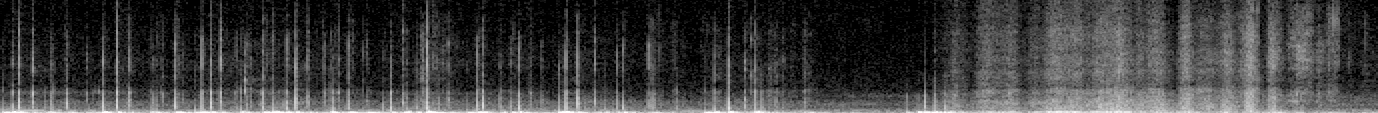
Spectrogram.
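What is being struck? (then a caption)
Canvas stretched on a wooden frame. A small white painter's canvas, stretched on a wooden frame with a hollow back and held in both hands, is tapped and scratched with fingertips on its front and edges. Quick, soft, hollow thumps with a low, drum-like resonance come first, then give way to a quieter, rougher scratching texture in the second half.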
